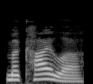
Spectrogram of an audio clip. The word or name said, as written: mikhaila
